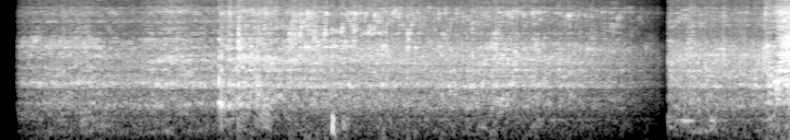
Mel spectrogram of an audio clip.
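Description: Dark soy-and-oyster sauce with onion, garlic and ginger sizzling in a pot, with a few clinks and knocks from the pot and utensils. The sizzle fades, then cuts abruptly to background music near the end.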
